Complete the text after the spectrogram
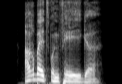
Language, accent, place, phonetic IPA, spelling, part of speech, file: German, Germany, Berlin, [ˈaʁbaɪ̯t͡sˌʔʊnfɛːɪɡə], arbeitsunfähige, adjective, De-arbeitsunfähige.ogg
- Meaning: inflection of arbeitsunfähig: 1. strong/mixed nominative/accusative feminine singular 2. strong nominative/accusative plural 3. weak nominative all-gender singular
